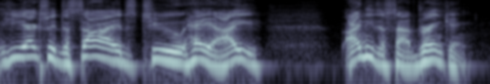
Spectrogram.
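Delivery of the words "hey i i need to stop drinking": usual speaking voice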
